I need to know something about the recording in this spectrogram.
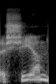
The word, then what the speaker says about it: Xi'an: way for those uh is it a Xi'an ship I can't remember the yeah it's xion you got the Xeon purists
